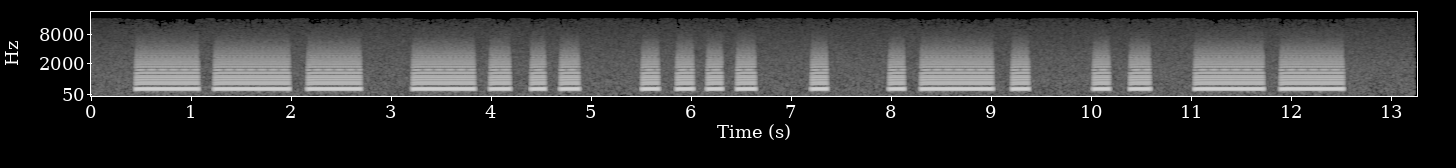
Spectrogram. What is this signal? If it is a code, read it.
Morse code (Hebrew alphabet), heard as a horn, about 7 wpm. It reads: הבחורים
